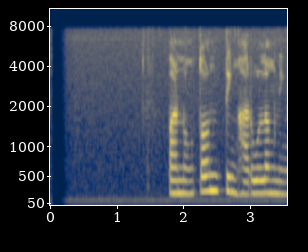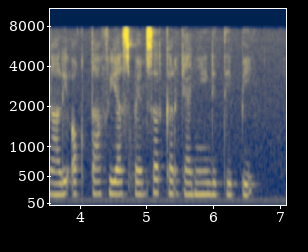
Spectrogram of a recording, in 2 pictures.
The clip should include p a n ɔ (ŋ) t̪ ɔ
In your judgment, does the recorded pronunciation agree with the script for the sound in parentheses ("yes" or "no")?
yes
